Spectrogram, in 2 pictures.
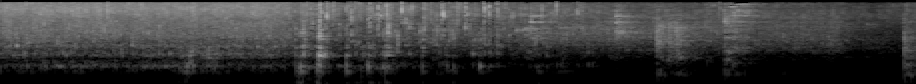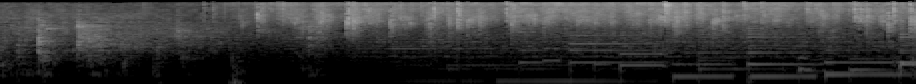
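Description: A toilet flushes with a loud, rushing swirl of water for several seconds, gurgling down, before a light melodic tune of stepped electronic notes fades in over the fading water.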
